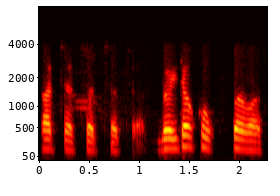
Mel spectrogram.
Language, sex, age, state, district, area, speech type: Bengali, male, 30-45, West Bengal, South 24 Parganas, rural, conversation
